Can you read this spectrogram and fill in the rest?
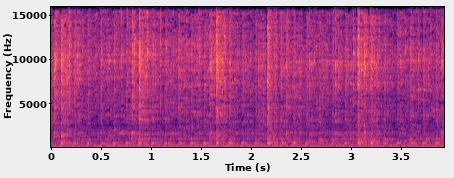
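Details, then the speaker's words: Abandoned 1957 GMC truck, warm after running following its first start in 40 years and an oil pump fix. It ticks over at a steady, even idle with a regular soft pulse and no knocks. Normal warm idle. "rything but uh yeah it's working the engine's running i'm gonna let it run for another 10-15 minutes"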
